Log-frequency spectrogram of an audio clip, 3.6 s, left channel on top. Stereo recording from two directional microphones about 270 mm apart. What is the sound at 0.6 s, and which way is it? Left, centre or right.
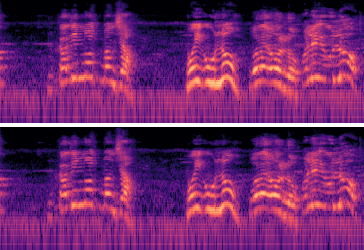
Speech, centre.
